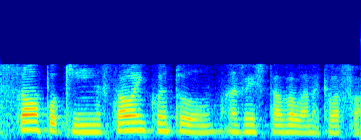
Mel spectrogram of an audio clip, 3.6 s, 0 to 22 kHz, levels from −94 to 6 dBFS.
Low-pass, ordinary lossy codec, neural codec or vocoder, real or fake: 7.2 kHz; AAC, 16 kbps; codec, 16 kHz, 1.1 kbps, Voila-Tokenizer; fake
